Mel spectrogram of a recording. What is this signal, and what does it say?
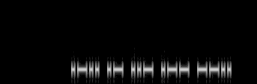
Morse code, heard as a keyed tone, about 38 wpm, 690 Hz. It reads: LAUWZ
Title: Code Groups - 5 Letter:Numbers - 40wpm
